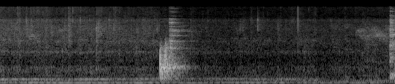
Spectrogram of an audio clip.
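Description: Grated coconut and garlic frying in a pan, a steady hiss of sizzling with a sharp clink of a utensil against the pan partway through and another at the end.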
